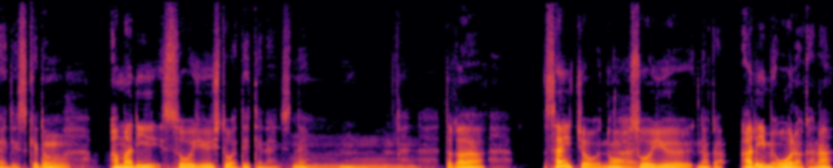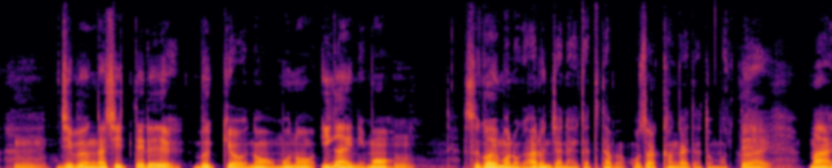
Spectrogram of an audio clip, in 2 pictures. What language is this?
Japanese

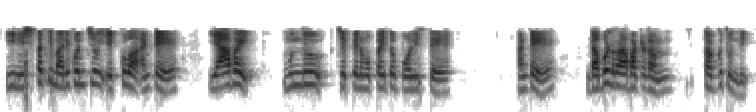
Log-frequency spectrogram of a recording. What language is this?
Telugu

